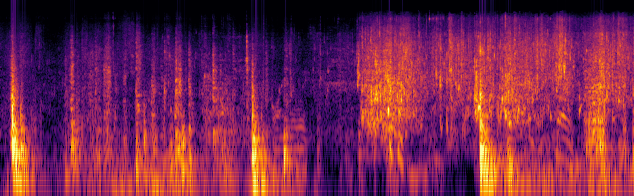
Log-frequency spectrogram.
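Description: A tope thrashing at the surface as it is scooped into a landing net, churning the water. The splashing starts about four and a half seconds in and is loudest about six seconds in, with sharp knocks just after the start and about three seconds in.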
